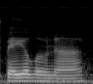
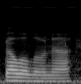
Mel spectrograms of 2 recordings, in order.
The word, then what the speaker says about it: Bella Luna: Boston Jamaica plane so in Spanish it's B Aluna in Italian it's belluna and most English speakers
